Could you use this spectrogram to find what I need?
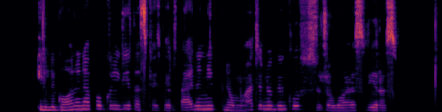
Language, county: Lithuanian, Utena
